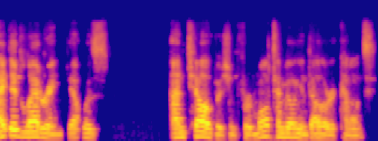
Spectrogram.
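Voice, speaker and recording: With an American accent, a man speaks at a medium pitch and moderate pace. His intonation is lively, and the sound is dry and close with no echo. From US Midwest, Chicago area. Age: 60s. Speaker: pen maker. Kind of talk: interview conversation. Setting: podcast recording. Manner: halting, with frequent restarts.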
